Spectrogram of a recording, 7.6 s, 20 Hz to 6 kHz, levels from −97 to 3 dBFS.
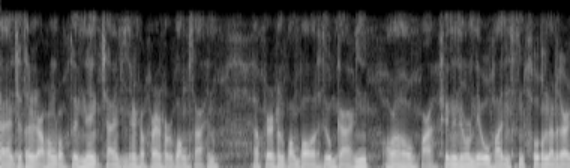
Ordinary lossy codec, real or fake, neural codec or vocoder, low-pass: none; fake; autoencoder, 22.05 kHz, a latent of 192 numbers a frame, VITS, trained on many speakers; 5.4 kHz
